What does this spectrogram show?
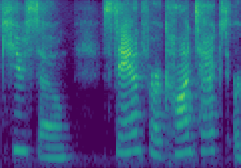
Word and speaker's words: QSO: non-hams watching our program the letters q-s-o pronounced cuso stand for a contact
